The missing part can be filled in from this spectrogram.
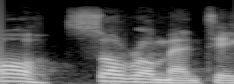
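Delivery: put-on Vietnamese accent. Retelling dropping to one knee, the speaker quotes the man holding the phone in Vietnamese accent. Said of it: "in his Vietnamese accent".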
